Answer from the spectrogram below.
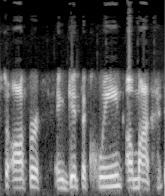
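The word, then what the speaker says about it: Kouign-amann: It's not spelled like king and queen. It's spelled with like a K and then like a Haman. It looks like Queen of Haman. And it's always funny hearing people like pronounce it and then they always correct you. Oh, it's Queen of Mons.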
